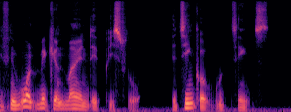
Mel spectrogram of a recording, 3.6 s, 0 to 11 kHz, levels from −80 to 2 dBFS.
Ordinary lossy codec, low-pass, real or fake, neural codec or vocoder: none; none; fake; autoencoder, 22.05 kHz, a latent of 192 numbers a frame, VITS, trained on many speakers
